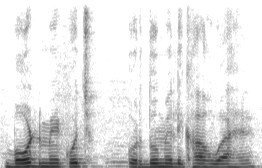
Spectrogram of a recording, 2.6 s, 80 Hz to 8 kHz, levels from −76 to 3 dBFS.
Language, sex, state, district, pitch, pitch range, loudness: Hindi, male, Jharkhand, Ranchi, 160 Hz, 155-170 Hz, -17 LUFS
